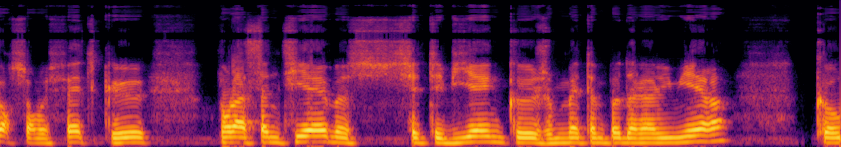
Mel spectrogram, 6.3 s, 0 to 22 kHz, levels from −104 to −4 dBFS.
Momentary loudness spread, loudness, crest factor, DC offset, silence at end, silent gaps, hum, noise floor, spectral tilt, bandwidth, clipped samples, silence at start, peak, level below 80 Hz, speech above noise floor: 8 LU; -19 LUFS; 12 dB; under 0.1%; 0 s; none; none; -51 dBFS; -7.5 dB/octave; 13.5 kHz; under 0.1%; 0 s; -6 dBFS; -60 dBFS; 33 dB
